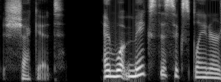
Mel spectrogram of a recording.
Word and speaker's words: Shechet: You know, even though it's spelled s h e c h e t, it is always pronounced Sheket.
